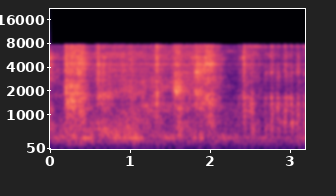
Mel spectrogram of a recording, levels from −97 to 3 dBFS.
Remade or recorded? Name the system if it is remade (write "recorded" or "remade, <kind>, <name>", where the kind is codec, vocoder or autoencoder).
remade, vocoder, HiFi-GAN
